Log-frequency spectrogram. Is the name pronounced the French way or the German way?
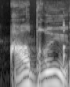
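French. The name is said with French pronunciation. "Du wolltest sie französisch aussprechen"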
